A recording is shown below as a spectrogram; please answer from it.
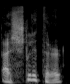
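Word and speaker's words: sliotar: basically you have to get this ball called ash litter that's SL IOT a or so it's not spells the way it's pronounced you his ears into the net for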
